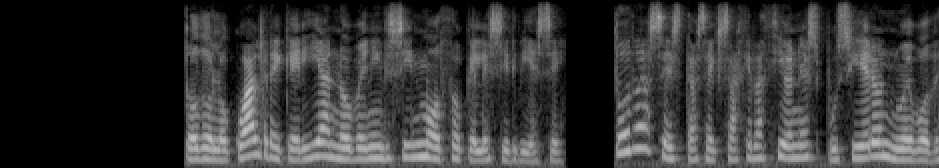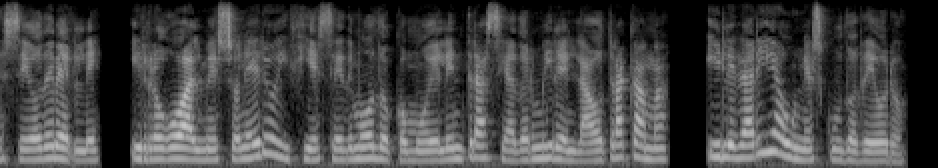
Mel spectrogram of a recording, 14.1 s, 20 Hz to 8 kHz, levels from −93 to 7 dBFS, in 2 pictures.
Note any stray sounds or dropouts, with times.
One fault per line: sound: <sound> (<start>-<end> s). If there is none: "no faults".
no faults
